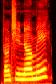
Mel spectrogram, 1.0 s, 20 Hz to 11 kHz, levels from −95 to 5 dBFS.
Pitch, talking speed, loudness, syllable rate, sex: 225 Hz, 250 wpm, -14 LUFS, 5.1 syllables/s, female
